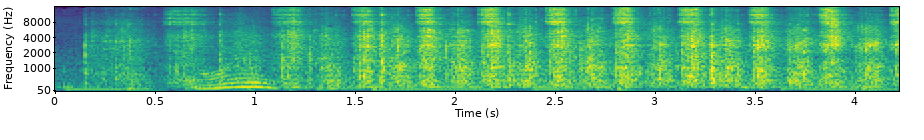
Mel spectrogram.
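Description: Pull-cord manual food chopper worked with quick repeated yanks of its string, the spinning blades whirring and rasping through the food in the bowl. The strokes come fast and even, starting about half a second in.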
